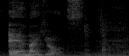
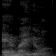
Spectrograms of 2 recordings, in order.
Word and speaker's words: anion: Similar way with anion, because the spelling is kind of close to onion, but by pronunciation is different.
